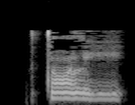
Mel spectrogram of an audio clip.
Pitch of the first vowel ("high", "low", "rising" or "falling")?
high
